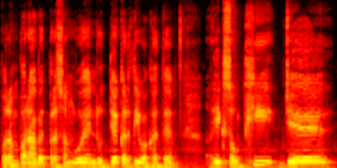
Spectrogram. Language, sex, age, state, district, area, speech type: Gujarati, male, 18-30, Gujarat, Ahmedabad, urban, spontaneous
